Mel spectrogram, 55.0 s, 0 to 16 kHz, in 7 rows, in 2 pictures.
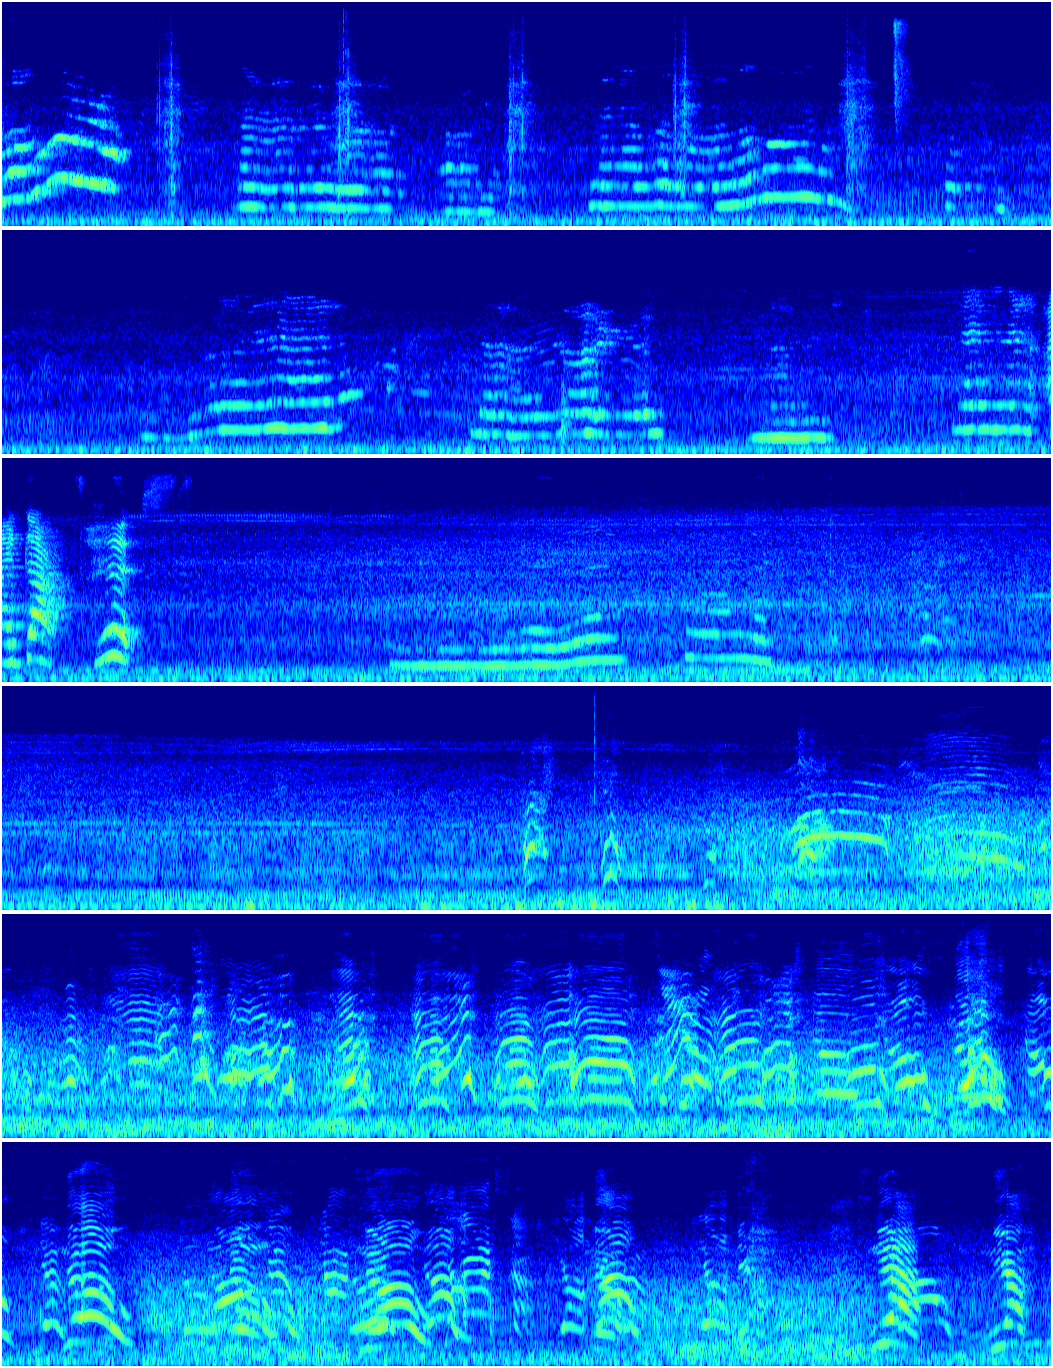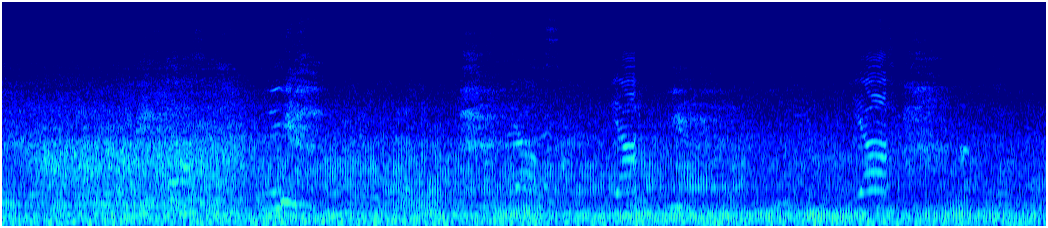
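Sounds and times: rising-and-falling vocal cries: 0:00.0 - 0:01.1, 0:27.4 - 0:47.0
voices making wordless sounds: 0:27.5 - 0:52.8.

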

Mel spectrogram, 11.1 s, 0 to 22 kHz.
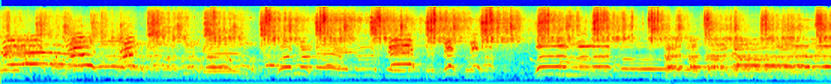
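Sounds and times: men chanting: 0:00.0 - 0:06.6, 0:07.2 - 0:11.0
rattles shaken: 0:00.0 - 0:11.0.

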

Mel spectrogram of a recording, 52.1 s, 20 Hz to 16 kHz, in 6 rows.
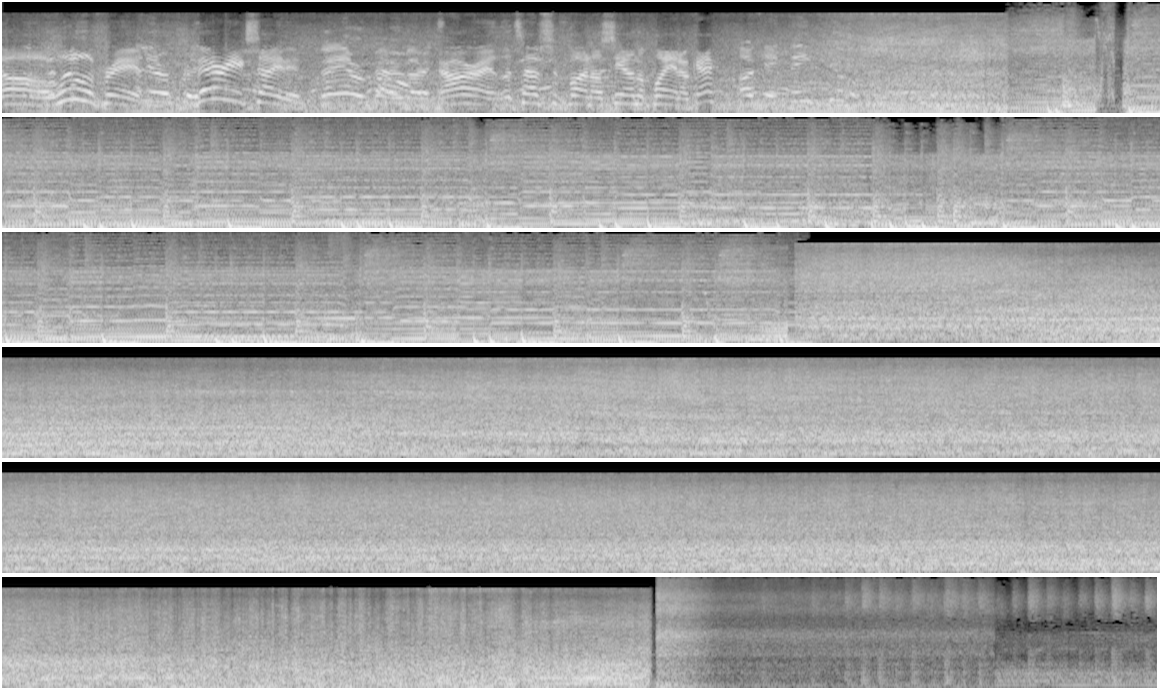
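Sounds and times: propeller airplane engine: 0:00.0 - 0:52.0
music: 0:07.2 - 0:24.7, 0:49.4 - 0:52.0.

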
